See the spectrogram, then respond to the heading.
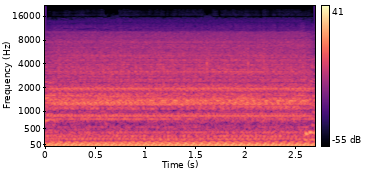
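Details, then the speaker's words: Land Rover Series One 1600cc engine valve being refaced on a grinder after shot blasting and stem polishing: the distorted valve grinds on one side only, a rapid regular rubbing pulse once per turn, until it grinds all the way round. "see the dark part every now and again where the uh the valve is distorted and if I try and film this you'll hear it um grinding on one side"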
